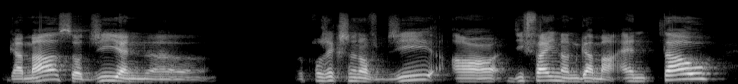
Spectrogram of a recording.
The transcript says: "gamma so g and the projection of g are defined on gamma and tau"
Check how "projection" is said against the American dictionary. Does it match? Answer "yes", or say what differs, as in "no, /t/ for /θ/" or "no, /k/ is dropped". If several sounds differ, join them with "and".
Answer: no, /ʒ/ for /dʒ/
